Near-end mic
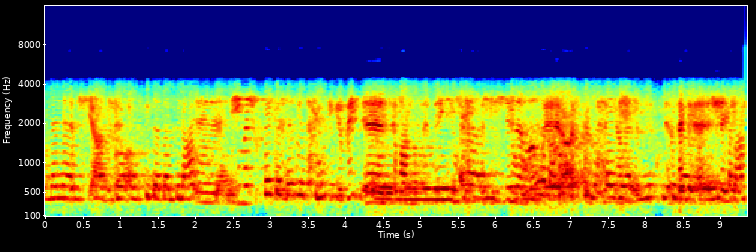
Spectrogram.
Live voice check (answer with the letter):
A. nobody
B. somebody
B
